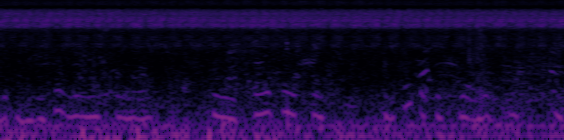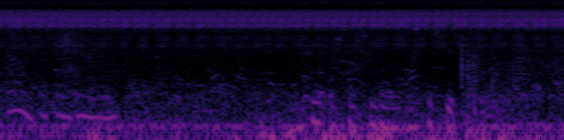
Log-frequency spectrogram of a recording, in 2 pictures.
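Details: Cicadas at sunset on the steep coast of Cape Fiolent, Crimea: a steady, dense high-pitched buzz runs unbroken throughout, over a low rumble of waves, with faint scattered bird chirps and short twittering notes in the middle range.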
